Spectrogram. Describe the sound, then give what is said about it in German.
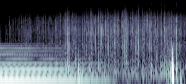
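A steady, crackling patter of rain with scattered sharper drops, following a sustained musical tone that fades out in the opening second. “regnet halt seit langem mal wieder.”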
